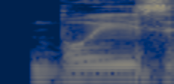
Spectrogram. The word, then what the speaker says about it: buoy: you say buoy well I say buoy that's the way we say it here so how you say it Tim that is how we say it buoy there we go boys and girls some pronounce it boy boy what's up boy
